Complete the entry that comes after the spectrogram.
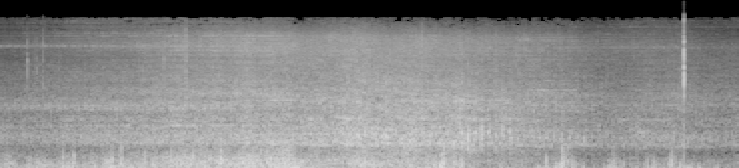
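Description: Electric multiple-unit passenger train passing at speed on overhead-wire track, its rushing wheel and body noise swelling to a peak a few seconds in and then fading as it runs away. A sharp click comes near the end.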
